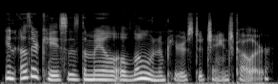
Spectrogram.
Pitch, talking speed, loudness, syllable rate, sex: 230 Hz, 215 wpm, -15 LUFS, 6.5 syllables/s, female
